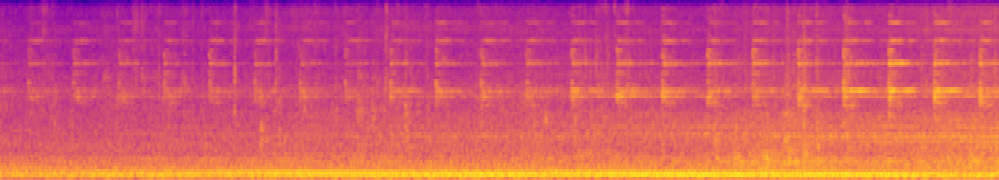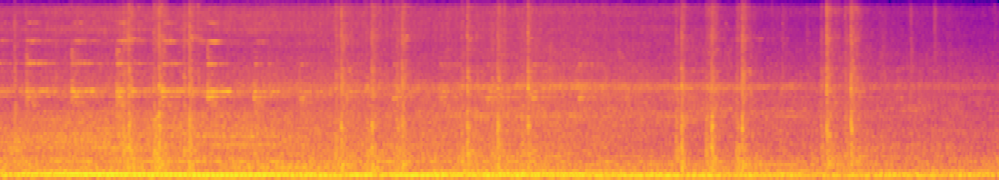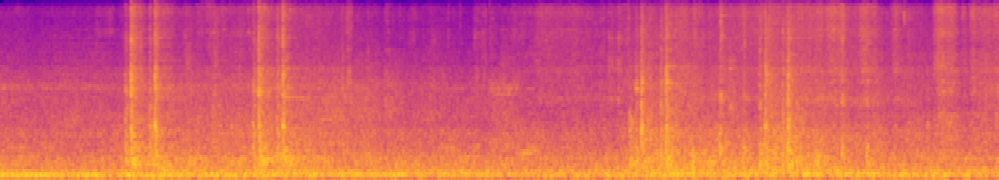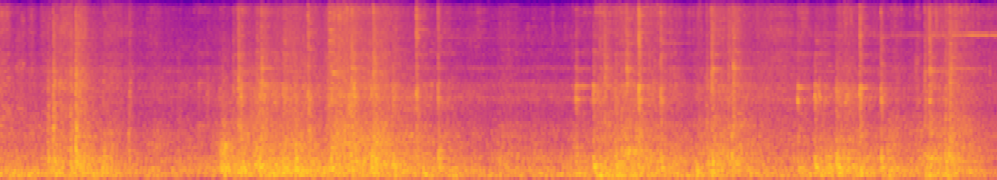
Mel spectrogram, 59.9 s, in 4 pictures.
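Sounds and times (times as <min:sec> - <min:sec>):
diesel locomotive engine rumble: 0:00.0 - 0:59.9
wheels clicking over rail joints: 0:53.3 - 0:59.6
thin high squeal: 0:58.5 - 0:59.9.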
